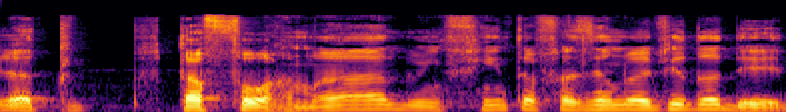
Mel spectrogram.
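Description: A man speaks at a fairly high pitch with a dark, mellow tone. The background is quiet. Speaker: physician. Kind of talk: educational talk to fellow doctors. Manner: halting, with repetitions and fillers.

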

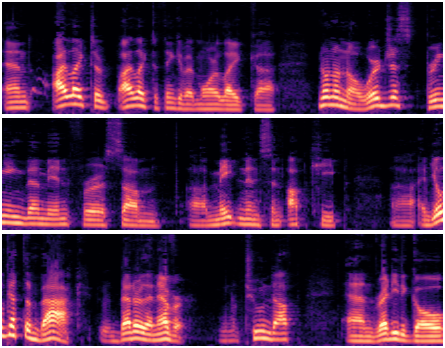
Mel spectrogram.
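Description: A man with a Canadian accent and a normal speaking voice talks at a moderate pace in a medium pitch, with lively intonation and big swings in loudness. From Alberta, Canada (Medicine Hat). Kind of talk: casual chat. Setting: pub.

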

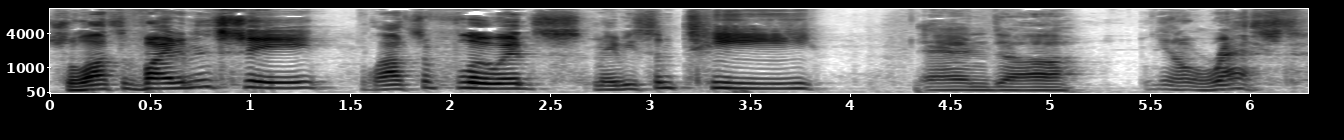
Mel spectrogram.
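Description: A man with a high pitch and a bright, sharp tone uses a raised, projected voice at a very slow pace, with lively intonation and big swings in loudness. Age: 40s. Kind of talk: casual solo monologue. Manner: halting, repeats words; animated.

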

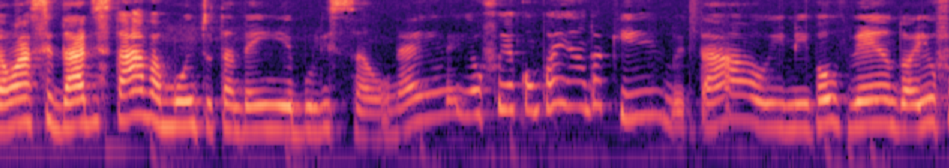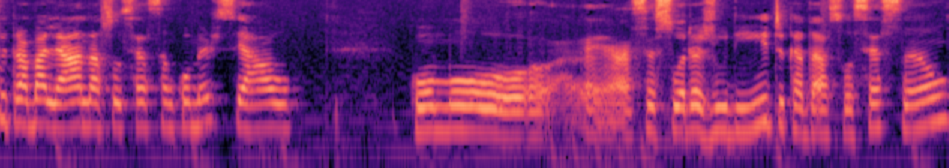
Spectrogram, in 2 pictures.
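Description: Her voice is an unremarkable speaking voice, as a woman talks at a moderate pace with a fairly high pitch and ordinary pitch variation. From Brazil, Paraná (Irati). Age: 60s. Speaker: lawyer and deputy mayor. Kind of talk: interview.

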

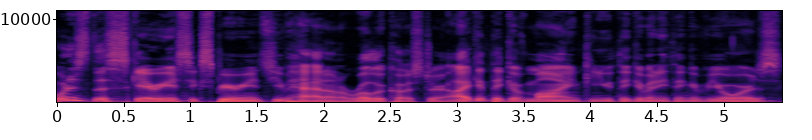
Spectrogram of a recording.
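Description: On a very clean recording with a silent background, a man with an unremarkable speaking voice talks at a fairly quick pace with hardly any pauses, fairly low in pitch with ordinary pitch variation. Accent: American. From Florida. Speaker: podcast co-host. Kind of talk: casual chat.

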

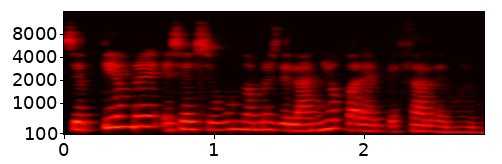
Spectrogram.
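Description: Her pitch is medium, but this woman's voice makes very wide swings as she talks at a fairly quick pace. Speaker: podcast host. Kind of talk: solo podcast monologue.

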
